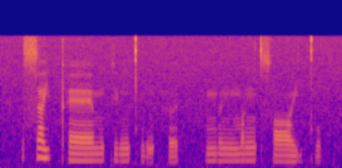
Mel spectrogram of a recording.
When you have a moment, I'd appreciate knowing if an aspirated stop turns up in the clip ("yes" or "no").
yes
